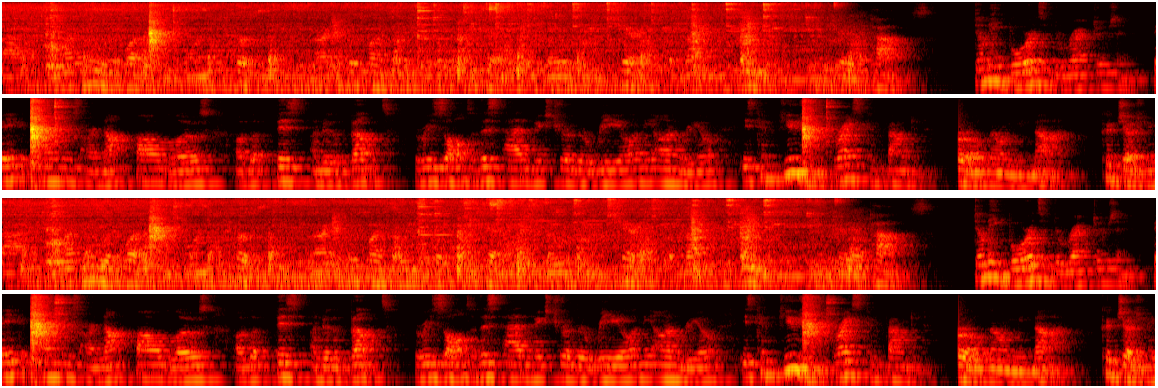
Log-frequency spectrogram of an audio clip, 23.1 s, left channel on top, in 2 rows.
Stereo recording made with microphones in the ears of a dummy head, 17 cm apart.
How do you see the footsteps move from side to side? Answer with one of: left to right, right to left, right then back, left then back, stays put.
right then back.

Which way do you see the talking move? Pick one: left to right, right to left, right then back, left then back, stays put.
stays put.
